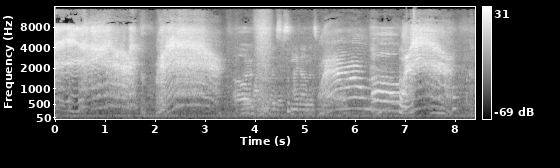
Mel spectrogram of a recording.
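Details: Male house cat, angry during a veterinary exam before his rabies vaccine, letting out repeated long, strained yowls and growling wails, four loud bouts with short gaps, a vet's quiet talk faintly beneath.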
